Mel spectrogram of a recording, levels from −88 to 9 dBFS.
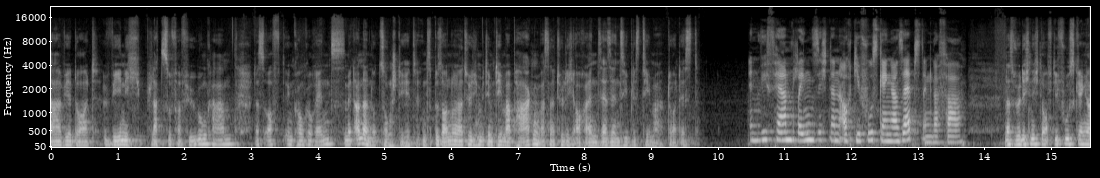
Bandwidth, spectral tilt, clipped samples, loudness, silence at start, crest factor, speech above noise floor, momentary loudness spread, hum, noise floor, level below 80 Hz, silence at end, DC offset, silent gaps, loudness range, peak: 16.5 kHz; -5.5 dB/octave; under 0.1%; -19 LUFS; 0 s; 18 dB; 37 dB; 10 LU; none; -56 dBFS; -40 dBFS; 0 s; under 0.1%; none; 5 LU; 0 dBFS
